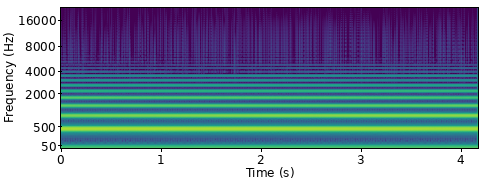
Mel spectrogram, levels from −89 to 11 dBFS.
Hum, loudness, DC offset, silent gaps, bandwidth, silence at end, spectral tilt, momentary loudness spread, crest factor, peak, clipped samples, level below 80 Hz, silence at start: none; -4 LUFS; 7%; none; 4.2 kHz; 0 s; -4 dB/octave; 0 LU; 4 dB; 0 dBFS; 3%; -60 dBFS; 0 s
